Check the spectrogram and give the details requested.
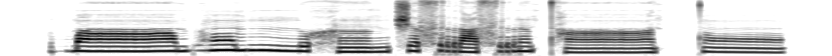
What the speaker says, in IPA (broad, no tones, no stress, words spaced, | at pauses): ɓɑ̃ː bʱɔ̃ːbnːʊhə̃ːŋʃʌs rɑsrə̃ t̪ʰɑ̃ːtːɔ̃ː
